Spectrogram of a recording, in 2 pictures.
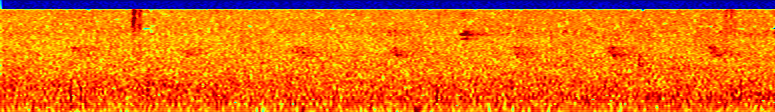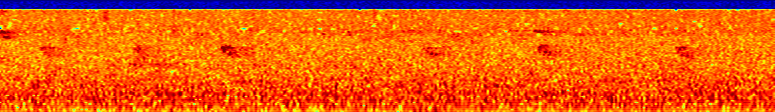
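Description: A bird chirping in short, high notes repeated every half second to a second, over a steady hiss of outdoor background noise.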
